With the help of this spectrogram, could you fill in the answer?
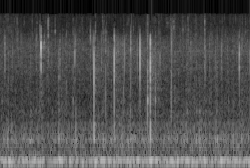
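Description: A fire crackles steadily in an office fireplace as photos burn, with sharp pops and snaps scattered over a low, constant rumble of burning. Moderately loud, with no voices.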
